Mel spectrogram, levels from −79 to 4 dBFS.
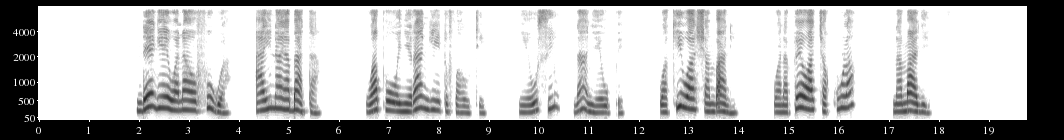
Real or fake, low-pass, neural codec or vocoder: real; 7.2 kHz; none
